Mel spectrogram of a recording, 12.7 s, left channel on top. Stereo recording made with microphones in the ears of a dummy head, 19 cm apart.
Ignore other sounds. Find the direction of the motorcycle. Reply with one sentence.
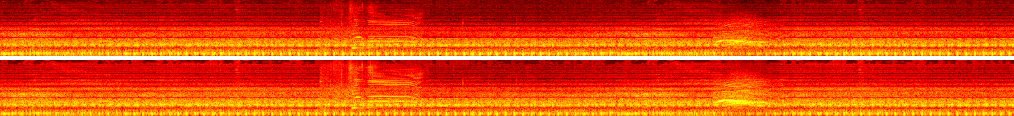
You can hear the motorcycle on the right.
